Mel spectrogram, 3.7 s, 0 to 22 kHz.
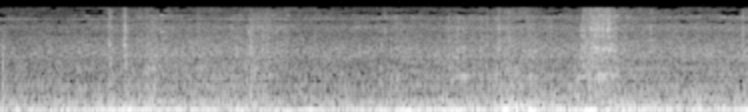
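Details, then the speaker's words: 2007 Toyota Tacoma 2WD, 167,000 miles, after repair of a frozen part with needle bearing: pulling uphill from a stop under load, smooth even engine and road rumble, no shudder, vibration or grinding; fixed. "it's fixed there's nothing happening here you can go back"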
